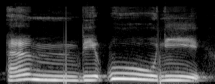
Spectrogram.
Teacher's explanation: Ənbiunidə nun hərfi bəyə yetişir, mimə çevrilir. Buna iqlab deyilir. İqlab, demək, aşkar şəkildə mimi bildiririk.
